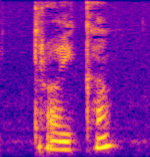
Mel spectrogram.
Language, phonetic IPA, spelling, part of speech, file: Polish, [ˈtrɔjka], trojka, noun, LL-Q809 (pol)-trojka.wav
